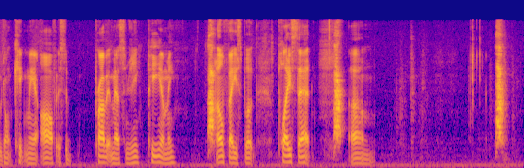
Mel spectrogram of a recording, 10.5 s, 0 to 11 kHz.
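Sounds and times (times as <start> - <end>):
speech: 0.0 - 3.6, 4.3 - 7.6
dog barking: 4.2 - 4.4, 6.6 - 7.0, 9.9 - 10.2.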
